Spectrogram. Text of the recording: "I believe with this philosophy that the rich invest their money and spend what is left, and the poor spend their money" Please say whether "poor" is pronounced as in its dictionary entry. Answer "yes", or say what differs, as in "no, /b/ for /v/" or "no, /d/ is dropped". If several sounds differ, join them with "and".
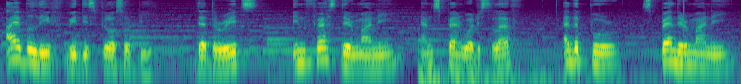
yes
